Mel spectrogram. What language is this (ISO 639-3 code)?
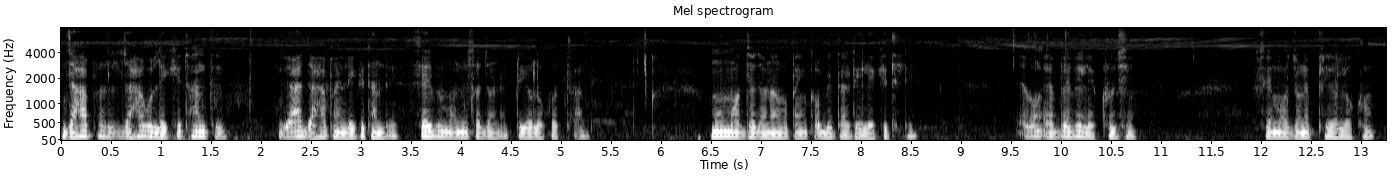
ori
